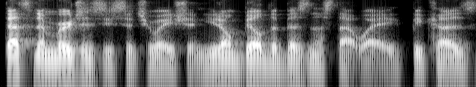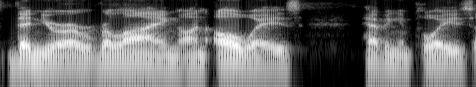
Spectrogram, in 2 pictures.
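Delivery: ordinary talk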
